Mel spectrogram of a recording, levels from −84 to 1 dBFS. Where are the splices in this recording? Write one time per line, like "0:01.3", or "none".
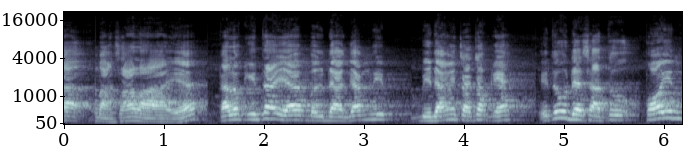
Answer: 0:01.4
